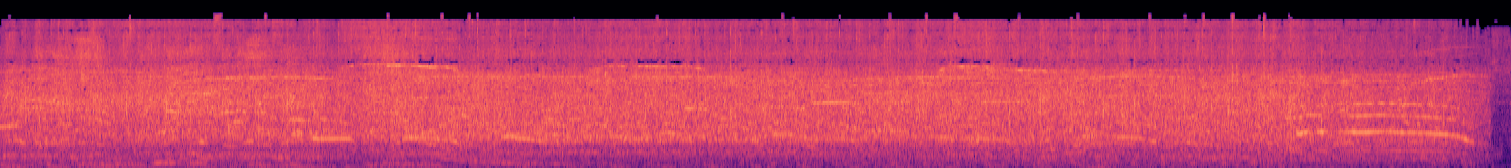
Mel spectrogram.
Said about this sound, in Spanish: Bastantes pitos, como era de esperar, y algún aplauso, sobre todo de la grada de tribuna, a la salida de Jason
